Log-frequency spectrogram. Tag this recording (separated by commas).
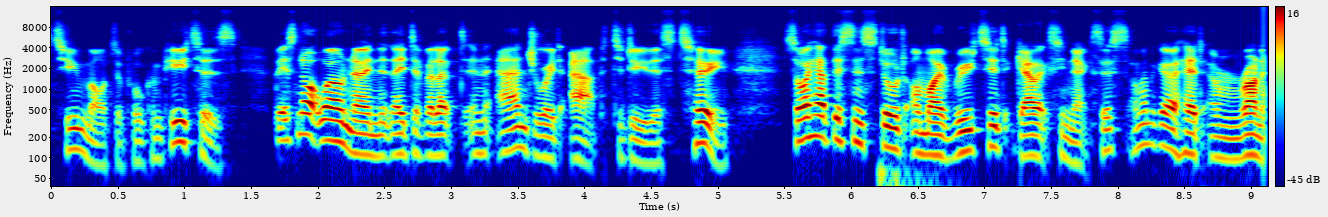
Speech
